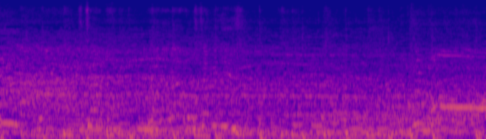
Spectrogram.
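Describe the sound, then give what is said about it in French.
Crowd noise from the audience at Festidal, a family charity music festival in Gorron, Mayenne: a steady, dense roar of many voices with scattered cheers rising from it throughout. “j'ai envie de vous faire découvrir l'ambiance monumentale de ce sacré public.”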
